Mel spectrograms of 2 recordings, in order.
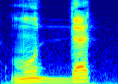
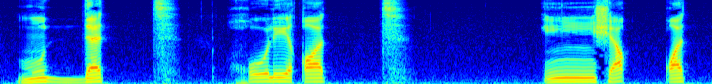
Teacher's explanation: Muddat instead of muddat. Look, the ta has a sound of stopping. You stops the sound first, it has a shidda, then the air flows after it. Muddat. To bring that, we have to press hardly on the gums, on the tip of the tongue behind the incisors.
